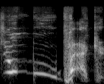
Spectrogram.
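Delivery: mock very high, hyped-up, excited yell. Answering what Ray Kennedy says when Vita Vea comes in: imitating Ray Kennedy's loud shout. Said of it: "he says it so loud".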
